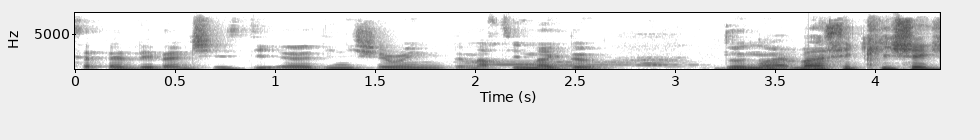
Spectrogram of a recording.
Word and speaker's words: McDonagh: Ouais, c'est Martin McDonagh. Je parle pas anglais, donc. McDormand, c'est comme ça. Non, McDonagh.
